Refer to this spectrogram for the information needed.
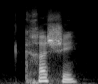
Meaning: to spit
- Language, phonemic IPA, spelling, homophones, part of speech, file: French, /kʁa.ʃe/, cracher, crasher, verb, Fr-cracher.ogg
